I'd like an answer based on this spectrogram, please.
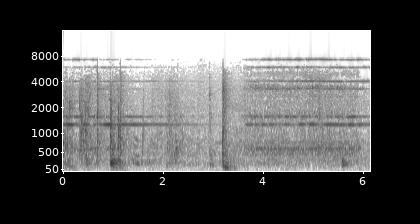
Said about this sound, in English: Coach, your phone's ringing there. No, Cliff, it's in my head.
